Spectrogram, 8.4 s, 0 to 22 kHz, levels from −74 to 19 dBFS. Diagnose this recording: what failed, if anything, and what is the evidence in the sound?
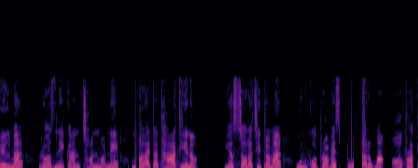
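The analogue wiring has an intermittent contact, probably a loose plug or cable. The speech breaks up from 2.69 to 2.80 s, with the line open for about 64 ms, and again from 7.02 to 7.29 s, open for about 178 ms, with crackle where the contact scrapes open and closed.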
